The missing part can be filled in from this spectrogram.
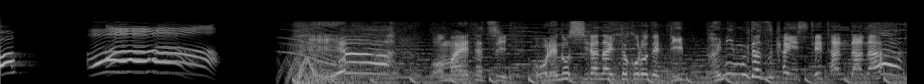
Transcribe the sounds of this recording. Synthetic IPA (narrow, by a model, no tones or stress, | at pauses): a | ia | o̞̰mae̞t̪at͡ɕio̞ɾe̞no̞ɕiɾanait̪o̞ko̞ɾo̞d̪e̞ɾʲipʰːaɲ̟imɯ̟d̪azɨkaiɕi̥t̪e̞t̪ãnd̪ana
